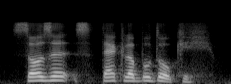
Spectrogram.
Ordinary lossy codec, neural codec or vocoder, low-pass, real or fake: Opus, 64 kbps; codec, 16 kHz, 0.2 kbps, FocalCodec; 7.2 kHz; fake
